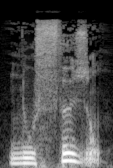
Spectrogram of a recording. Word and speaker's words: faisons: E, as normally you should, but you will pronounce it like E. Nous faisons.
